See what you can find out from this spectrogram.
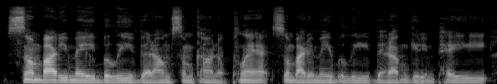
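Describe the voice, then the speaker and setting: A man in his twenties speaks straight to the camera in an earnest, measured way. His voice sits a little on the low side, and he sometimes stumbles and restarts a phrase. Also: completely flat delivery. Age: 20s. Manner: earnest, deliberate, with small restarts. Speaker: political commentator.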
